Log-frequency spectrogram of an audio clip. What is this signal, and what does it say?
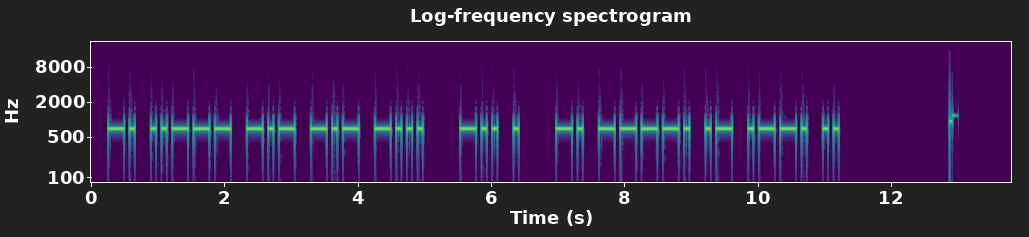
Morse code, heard as a keyed tone, about 16 wpm, 700 Hz. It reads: N2KKB DE N9API
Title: USA Callsign DE Callsign - 5 Characters - 15wpm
